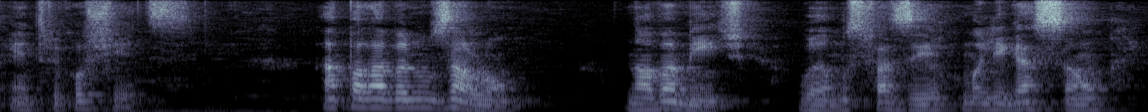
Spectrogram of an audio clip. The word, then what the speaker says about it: nous allons: Observe a nossa pronúncia entre colchetes. A palavra nous allons.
